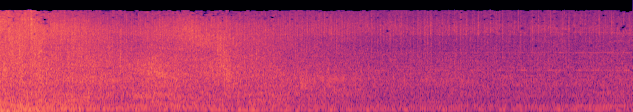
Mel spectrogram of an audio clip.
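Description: A plane's engine drones steadily and loudly, slowly easing off.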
